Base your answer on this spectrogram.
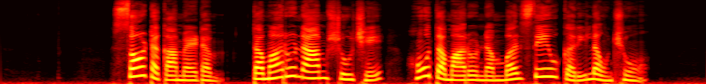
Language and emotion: Gujarati, neutral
